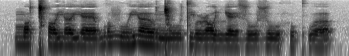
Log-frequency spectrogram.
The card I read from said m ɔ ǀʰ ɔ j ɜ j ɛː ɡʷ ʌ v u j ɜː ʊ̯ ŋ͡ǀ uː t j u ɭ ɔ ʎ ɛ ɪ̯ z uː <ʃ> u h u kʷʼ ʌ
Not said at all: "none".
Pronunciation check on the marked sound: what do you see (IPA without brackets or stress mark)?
z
